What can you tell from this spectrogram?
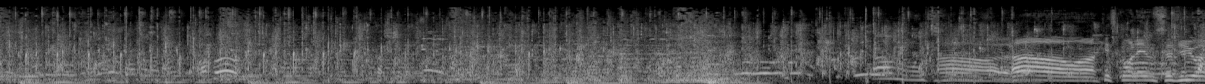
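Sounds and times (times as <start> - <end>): audience applause: 0.0 - 12.0
people whooping: 7.1 - 10.7.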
